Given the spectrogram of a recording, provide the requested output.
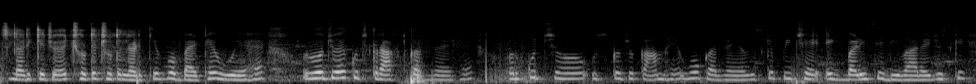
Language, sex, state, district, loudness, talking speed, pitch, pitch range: Hindi, female, Andhra Pradesh, Guntur, -25 LUFS, 225 wpm, 250 Hz, 225-265 Hz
